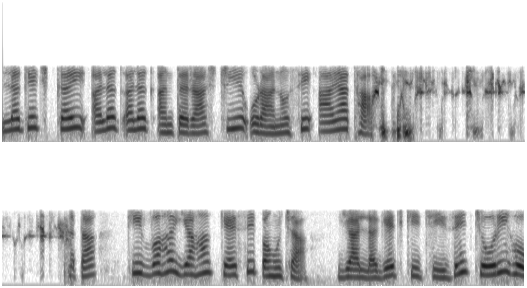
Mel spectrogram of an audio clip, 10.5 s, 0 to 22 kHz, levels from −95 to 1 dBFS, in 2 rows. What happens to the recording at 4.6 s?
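A codec payload misread runs from 3.70 to 5.95 s. Octet-aligned AMR frames are unpacked as bandwidth-efficient, so fields land wrongly. Speech becomes garbled warbling noise.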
